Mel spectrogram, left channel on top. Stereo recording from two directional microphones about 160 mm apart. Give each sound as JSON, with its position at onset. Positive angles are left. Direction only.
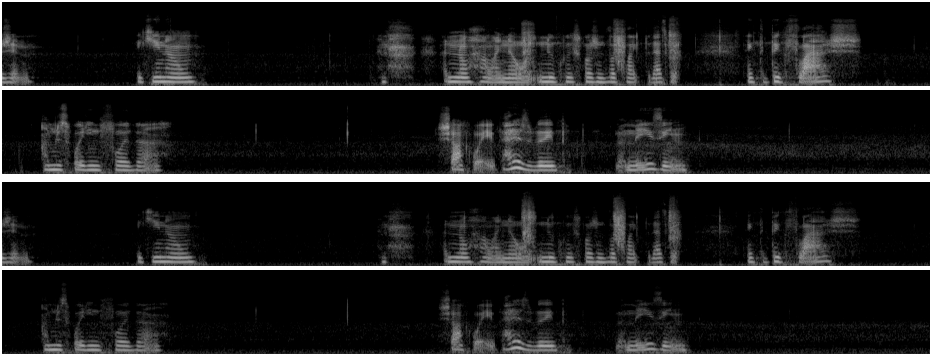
{"t": 0.0, "sound": "speech", "side_deg": 20}
{"t": 1.3, "sound": "speech", "side_deg": 10}
{"t": 3.7, "sound": "speech", "side_deg": 0}
{"t": 9.7, "sound": "speech", "side_deg": 0}
{"t": 12.7, "sound": "a sound", "side_deg": 5}
{"t": 13.6, "sound": "speech", "side_deg": 10}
